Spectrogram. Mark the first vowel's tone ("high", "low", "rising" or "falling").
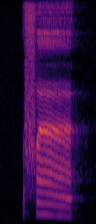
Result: falling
